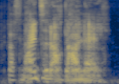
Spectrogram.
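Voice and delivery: imitating mother's loud harsh shout; mock shouted German accusation. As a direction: blast it out the way she used to speak. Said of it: "That's how she spoke".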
